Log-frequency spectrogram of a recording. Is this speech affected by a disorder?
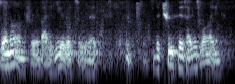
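No.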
